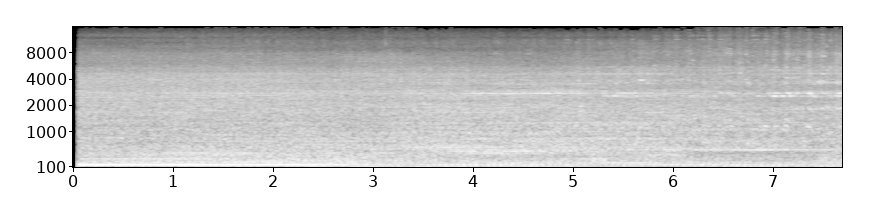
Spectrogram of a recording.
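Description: John Deere 8310R tractor's diesel engine running steadily under load while pulling a six-metre tined cultivator through the soil, a continuous low hum that eases slightly as the tractor moves along. A faint high squeal comes in near the end.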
